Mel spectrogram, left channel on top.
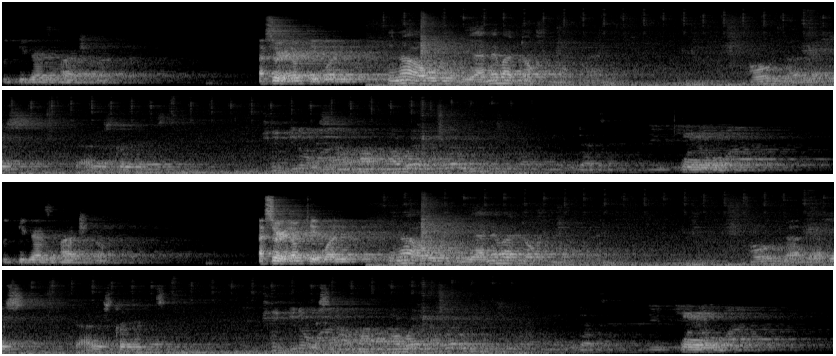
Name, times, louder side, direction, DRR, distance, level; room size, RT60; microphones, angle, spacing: voice 1, 0.0-1.0 2.6-3.5 7.8-8.5 9.0-9.7 11.4-11.6 15.1-15.5, right 3 dB, 55° right, 4 dB, 0.5 m, -28 dB
sound 1, 3.6-13.6, equal, 50° left, 1.7 m, -41 dB
voice 2, 3.9-6.1 7.5-8.2 13.0-13.1, left 2 dB, 90° left, 4 dB, 0.6 m, -29 dB
voice 3, 10.9-11.8 13.1-13.3 14.7-15.8, equal, 15° right, -3 dB, 0.9 m, -41 dB
voice 4, 11.5-14.5, equal, 35° left, -5 dB, 1.5 m, -36 dB
13.0 x 4.6 x 2.8 m, 2.6 s
head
